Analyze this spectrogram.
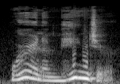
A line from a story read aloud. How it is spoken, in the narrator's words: exclaimed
